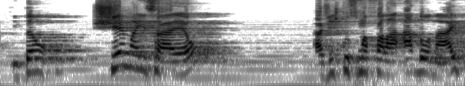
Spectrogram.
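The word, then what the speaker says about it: שמע ישראל: Qual seria a pronúncia disso? Então a gente lê da direita para a esquerda. Então está escrito aí, Shema Israel.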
